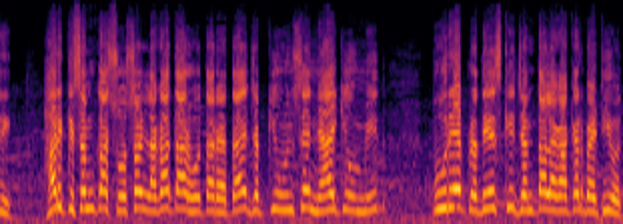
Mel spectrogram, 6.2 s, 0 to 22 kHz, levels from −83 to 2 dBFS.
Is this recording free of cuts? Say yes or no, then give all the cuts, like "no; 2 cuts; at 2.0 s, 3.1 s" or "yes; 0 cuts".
yes; 0 cuts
